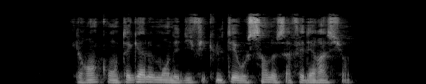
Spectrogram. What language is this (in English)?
French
